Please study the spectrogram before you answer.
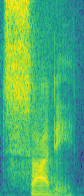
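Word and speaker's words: צ: end of a word not hard to pronounce you say it like the combination ts in english don't be fooled you will often see it translated into transliterated into english as a z but in hebrew it's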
